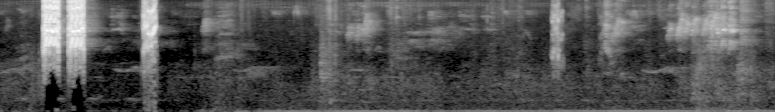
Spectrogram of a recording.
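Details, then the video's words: A yellow-sided green-cheeked conure gives two loud, harsh squawks back to back and a third a second later. Then it stays mostly quiet, with faint soft chirps and a low hum. "Yellow Sided green conure singing sounds"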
